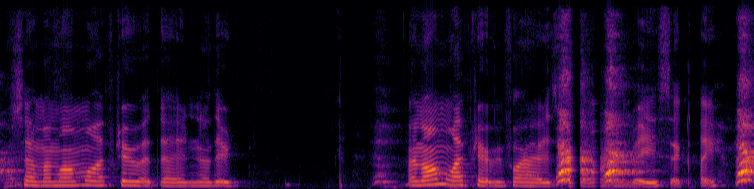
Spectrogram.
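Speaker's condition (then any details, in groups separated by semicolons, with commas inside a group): Cerebral palsy, mild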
